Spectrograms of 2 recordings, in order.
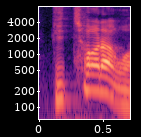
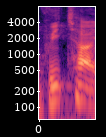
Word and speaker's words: VCHA: 기대하고 있는 게 이제 비처라고 하는 VCHA 이게 참 교묘하게 이름 장명을 좀 잘한 것 같아요. 우리나라로는 이제 비처 이렇게 이제 발음을 하면 되고 그 미국식으로는 뭐 V차 이렇게 이제 발음하면 될 것 같은데 A2K 프로젝트라고 해가지고 미국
